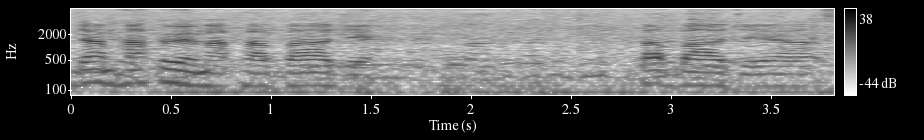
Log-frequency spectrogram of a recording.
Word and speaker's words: pav bhaji: say I'm pretty damn happy with my papaji papaji yeah that's how they say it the only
